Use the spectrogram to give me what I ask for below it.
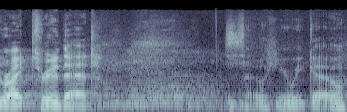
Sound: audience laughs

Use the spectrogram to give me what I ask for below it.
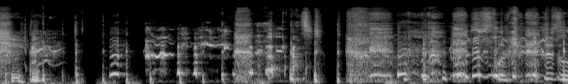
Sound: laughter

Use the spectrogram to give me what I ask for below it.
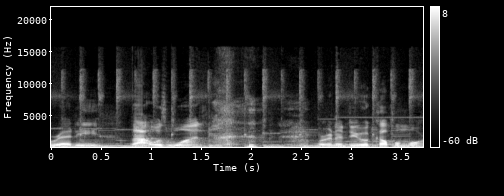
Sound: chuckling

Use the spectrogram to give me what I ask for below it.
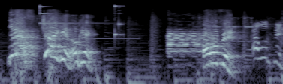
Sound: timer chiming

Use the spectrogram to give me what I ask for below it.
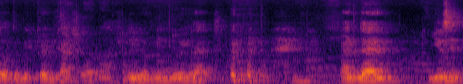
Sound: laugh

